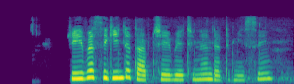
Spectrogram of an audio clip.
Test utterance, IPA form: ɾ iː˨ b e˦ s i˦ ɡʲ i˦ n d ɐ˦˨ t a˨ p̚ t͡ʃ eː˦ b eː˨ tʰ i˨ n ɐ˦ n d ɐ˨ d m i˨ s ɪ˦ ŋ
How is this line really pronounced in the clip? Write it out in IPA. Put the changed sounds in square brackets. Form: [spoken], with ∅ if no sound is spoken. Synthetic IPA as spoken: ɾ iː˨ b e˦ s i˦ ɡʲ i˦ n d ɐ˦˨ t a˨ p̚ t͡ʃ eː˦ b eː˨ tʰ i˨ n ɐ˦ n d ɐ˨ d m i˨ s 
